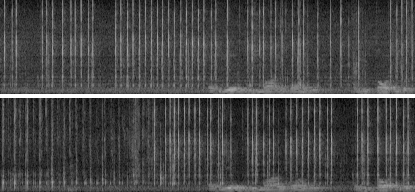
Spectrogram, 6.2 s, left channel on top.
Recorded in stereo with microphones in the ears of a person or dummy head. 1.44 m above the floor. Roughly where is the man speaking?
Left.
